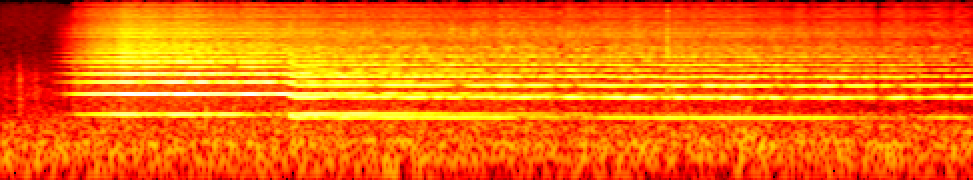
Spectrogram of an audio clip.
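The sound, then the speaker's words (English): A synth tone from Massive uses a second oscillator with ring modulation set an octave lower for a brittle quality. The buzzy, harmonic-rich sustained note plays alone, steps slightly down in pitch early on, then holds steady. “So in Massive, what I'm doing right now is using a second oscillator and using a ring modulation on that oscillator to give it an octave lower sound, but also to give it a bit of a brittle quality.”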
